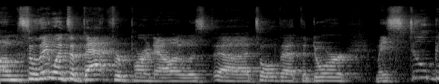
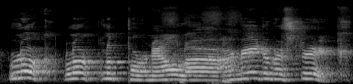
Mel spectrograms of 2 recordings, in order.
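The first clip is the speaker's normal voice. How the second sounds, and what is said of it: Lorne Michaels impression, Dr. Evil-like. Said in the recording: “my Lauren Michaels impression ... That's pretty good ... It's Dr. Evil, really”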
